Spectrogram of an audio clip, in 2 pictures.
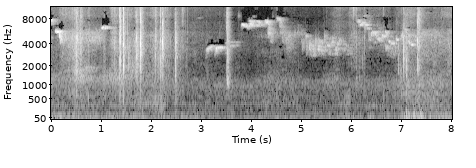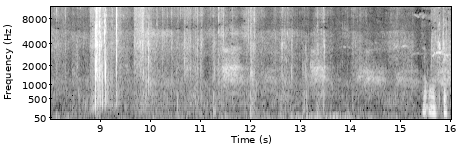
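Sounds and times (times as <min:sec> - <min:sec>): songbirds chirping: 0:00.0 - 0:16.0
rustling: 0:00.2 - 0:02.8
sharp clicks: 0:03.4 - 0:03.7.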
